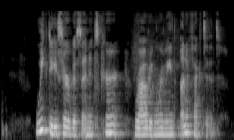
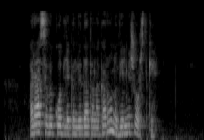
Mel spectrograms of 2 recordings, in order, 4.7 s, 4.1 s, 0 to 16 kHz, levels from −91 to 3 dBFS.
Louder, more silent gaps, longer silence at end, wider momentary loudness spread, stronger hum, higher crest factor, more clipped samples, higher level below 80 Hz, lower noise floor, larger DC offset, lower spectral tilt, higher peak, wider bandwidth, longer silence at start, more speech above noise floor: first, -24 LUFS vs -42 LUFS; neither; second, 0.3 s vs 0.95 s; first, 13 LU vs 10 LU; neither; about the same, 18 dB vs 18 dB; neither; first, -60 dBFS vs -78 dBFS; second, -67 dBFS vs -79 dBFS; neither; first, -5.5 dB/octave vs -4 dB/octave; first, -6 dBFS vs -26 dBFS; about the same, 11.5 kHz vs 11.5 kHz; first, 0.75 s vs 0.6 s; first, 44 dB vs 37 dB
